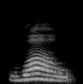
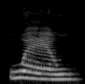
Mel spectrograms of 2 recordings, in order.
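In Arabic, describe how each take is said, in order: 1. يُنطق اسم الحرف بصوت ثقيل ومفخّم. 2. يُنطق اسم الحرف بصوت خفيف ومرقّق. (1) "لا نقول واو" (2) "حرف مرقق ... ولكن نقول واو"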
